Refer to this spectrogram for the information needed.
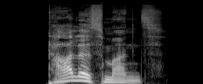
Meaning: genitive singular of Talisman
- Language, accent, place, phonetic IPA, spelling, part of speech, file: German, Germany, Berlin, [ˈtaːlɪsmans], Talismans, noun, De-Talismans.ogg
